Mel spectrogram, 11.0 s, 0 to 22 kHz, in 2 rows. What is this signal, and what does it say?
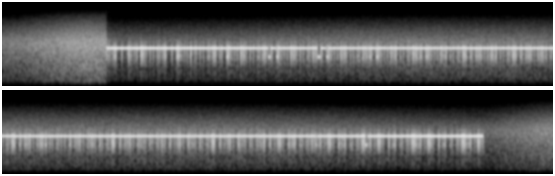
Weather fax (radiofax), 120 lines a minute, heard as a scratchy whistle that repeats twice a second, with radio static.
